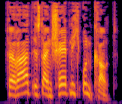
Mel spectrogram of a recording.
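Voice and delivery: high, loud solemn decree; solemn maester. A narrator's reading. Grand Maester Pycelle declares treason a weed, solemnly. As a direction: pronounce it like scripture. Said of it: "erklärte Pycelle feierlich".

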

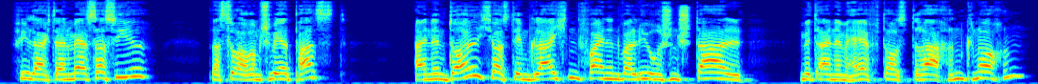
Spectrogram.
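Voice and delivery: high, carrying character voice; high-voiced courtly suggestion; suggesting uncle. A narrator's reading. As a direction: offer it as a question, pitched high.

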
